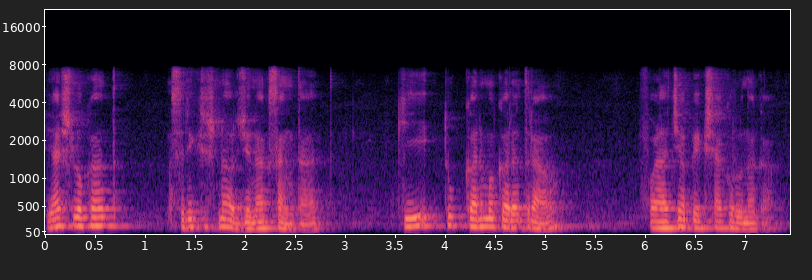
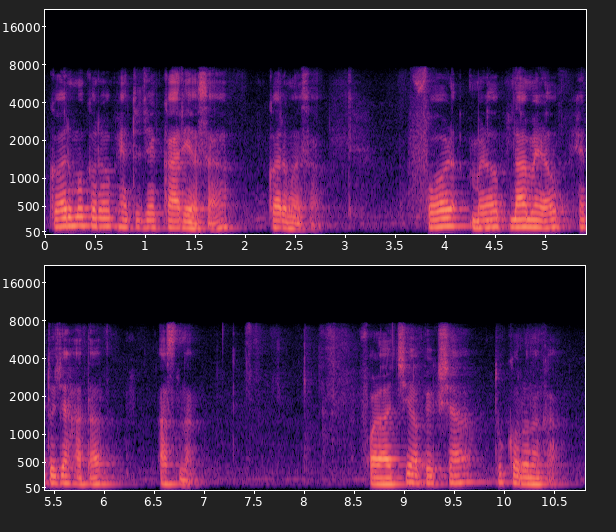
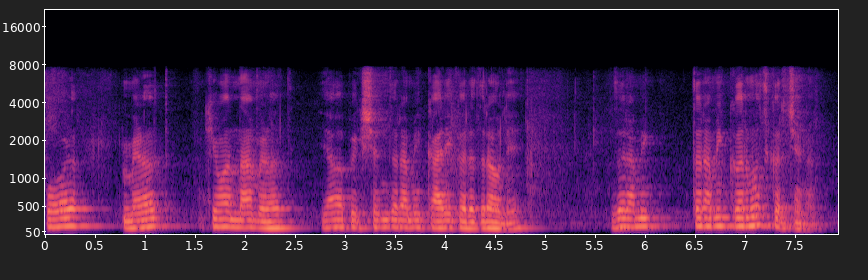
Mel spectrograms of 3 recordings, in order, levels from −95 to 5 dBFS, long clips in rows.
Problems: constant background noise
